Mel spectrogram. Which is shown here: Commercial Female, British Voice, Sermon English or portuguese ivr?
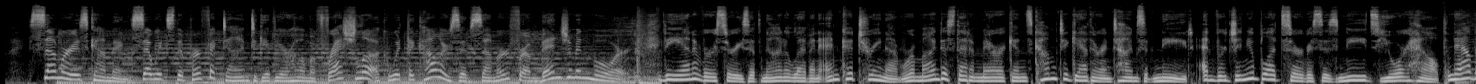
Commercial Female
